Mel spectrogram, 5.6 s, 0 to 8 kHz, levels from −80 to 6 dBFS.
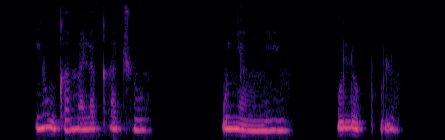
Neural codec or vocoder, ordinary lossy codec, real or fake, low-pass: none; Opus, 16 kbps; real; 7.2 kHz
